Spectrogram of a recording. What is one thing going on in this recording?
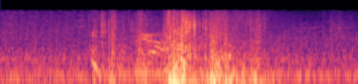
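Soldiers scuffle and grapple roughly.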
